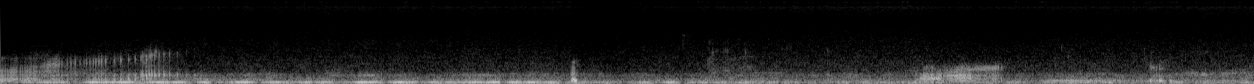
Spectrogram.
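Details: Stomach growling (borborygmi) from an adult's abdomen: low rumbling gurgles over a steady deep drone, with a few bubbly bursts and squeaks.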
